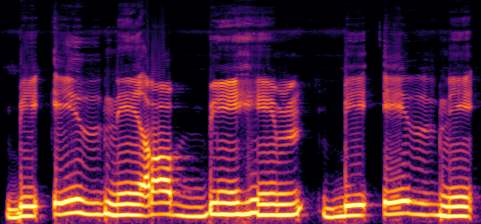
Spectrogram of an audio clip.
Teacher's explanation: দালটা উচ্চারণ হবে 13 নাম্বার মাখরাজ হতে, জিহ্বার আগা উপরে 2 দাঁতের আগার সাথে লাগিয়ে, যেমন বিইذনি রাব্বিহিম, বিইذনি, এখানে জিহ্বার আগা উপরের 2 দাঁতের আগার সাথে লাগবে যখন আমরা জালটা উচ্চারণ করব।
